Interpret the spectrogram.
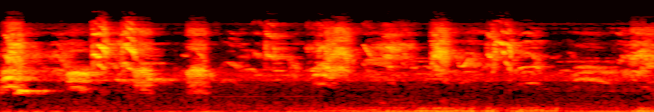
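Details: Flock of parrots calling together in chorus; dense overlapping shrill chirps and screechy squawks, constant chatter with short bursts every second or so, over a low background rumble.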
